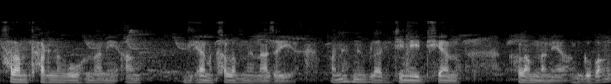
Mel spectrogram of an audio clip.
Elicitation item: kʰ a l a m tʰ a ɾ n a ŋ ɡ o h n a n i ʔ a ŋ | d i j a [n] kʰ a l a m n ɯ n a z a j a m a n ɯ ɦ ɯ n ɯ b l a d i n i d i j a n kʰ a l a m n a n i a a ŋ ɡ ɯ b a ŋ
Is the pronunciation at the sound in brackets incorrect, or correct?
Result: correct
